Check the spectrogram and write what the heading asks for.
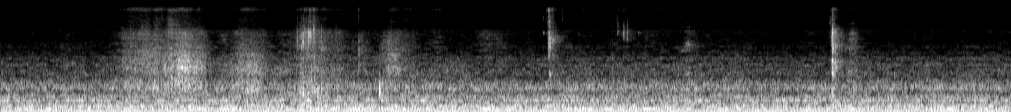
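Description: A person eating grilled chicken and rice by hand: wet, squishy chewing with a few sharp mouth clicks.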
